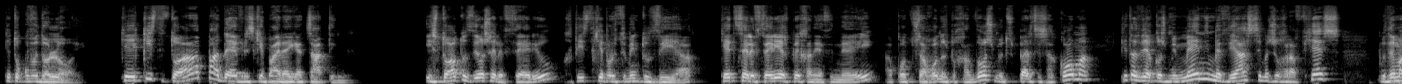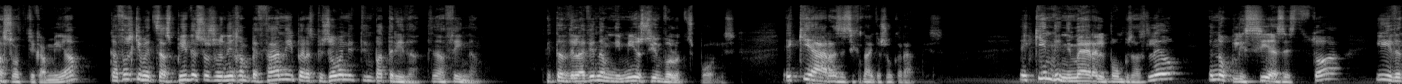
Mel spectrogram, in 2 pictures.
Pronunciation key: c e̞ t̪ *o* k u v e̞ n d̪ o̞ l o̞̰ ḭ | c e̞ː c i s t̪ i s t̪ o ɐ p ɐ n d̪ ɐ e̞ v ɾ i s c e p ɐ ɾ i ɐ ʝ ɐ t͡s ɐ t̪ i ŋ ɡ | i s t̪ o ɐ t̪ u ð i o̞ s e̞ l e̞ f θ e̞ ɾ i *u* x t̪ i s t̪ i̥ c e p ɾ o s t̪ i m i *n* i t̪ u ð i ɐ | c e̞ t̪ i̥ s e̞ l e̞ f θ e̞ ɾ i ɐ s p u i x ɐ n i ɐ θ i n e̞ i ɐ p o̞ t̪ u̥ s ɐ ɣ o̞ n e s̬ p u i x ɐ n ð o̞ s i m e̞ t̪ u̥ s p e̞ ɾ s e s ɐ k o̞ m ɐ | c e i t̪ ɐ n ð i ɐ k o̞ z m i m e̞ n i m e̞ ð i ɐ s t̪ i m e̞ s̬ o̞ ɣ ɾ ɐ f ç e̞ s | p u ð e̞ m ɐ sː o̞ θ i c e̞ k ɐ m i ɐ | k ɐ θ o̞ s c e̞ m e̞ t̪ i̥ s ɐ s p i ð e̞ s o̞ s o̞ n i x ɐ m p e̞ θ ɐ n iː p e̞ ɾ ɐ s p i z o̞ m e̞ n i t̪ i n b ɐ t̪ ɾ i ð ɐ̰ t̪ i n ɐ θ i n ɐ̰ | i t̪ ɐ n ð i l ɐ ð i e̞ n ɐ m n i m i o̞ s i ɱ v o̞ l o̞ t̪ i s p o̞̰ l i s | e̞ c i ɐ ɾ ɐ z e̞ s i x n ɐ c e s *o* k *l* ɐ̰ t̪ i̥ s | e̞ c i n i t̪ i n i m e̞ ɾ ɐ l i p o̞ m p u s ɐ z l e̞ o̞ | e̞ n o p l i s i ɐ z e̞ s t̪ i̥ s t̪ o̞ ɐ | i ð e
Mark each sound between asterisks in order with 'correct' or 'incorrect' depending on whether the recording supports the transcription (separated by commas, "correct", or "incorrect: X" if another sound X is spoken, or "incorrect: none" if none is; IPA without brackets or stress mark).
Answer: correct, correct, correct, correct, incorrect: ɾ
